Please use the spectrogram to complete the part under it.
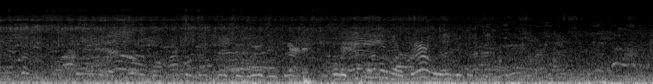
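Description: People chat at a distance.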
